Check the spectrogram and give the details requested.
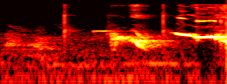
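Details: Black-naped oriole from Sumbawa, singing actively: a brief burst of fluty, slurred whistles ending in a loud, clear note that sweeps downward, with faint room echo behind.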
